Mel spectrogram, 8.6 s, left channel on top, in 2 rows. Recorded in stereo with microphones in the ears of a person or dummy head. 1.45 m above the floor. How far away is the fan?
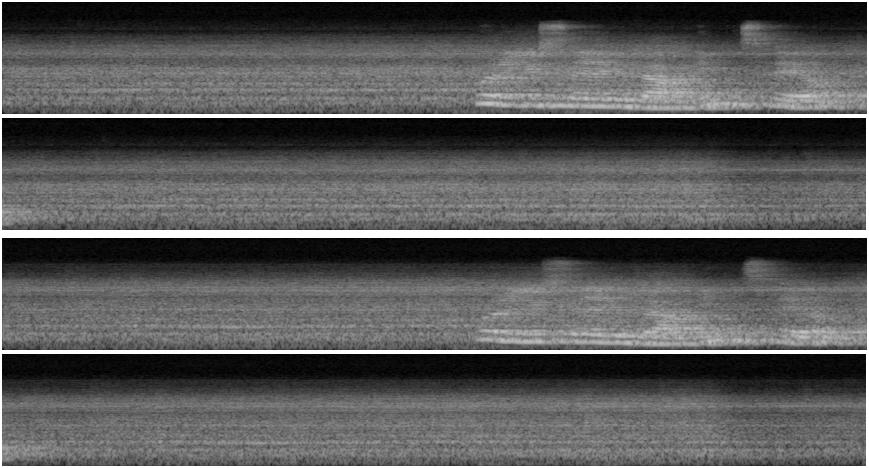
About 1.8 m.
